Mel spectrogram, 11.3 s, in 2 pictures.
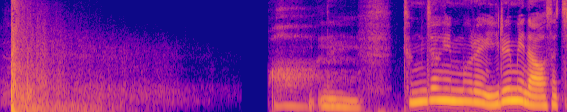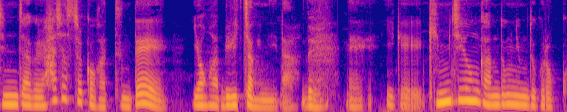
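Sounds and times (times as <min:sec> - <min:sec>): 
gunshot in the film The Age of Shadows at Gyeongseong Station: 0:00.0 - 0:01.9
speech: 0:03.2 - 0:11.3.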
